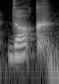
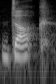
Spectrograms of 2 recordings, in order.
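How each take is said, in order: First: Duck in a Liverpool accent, slowed and drawn out; Scouse duck, final k scraped at the back of the throat. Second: Said in the usual way. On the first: Shown as a demonstration. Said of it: "they'd say duck". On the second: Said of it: "every time they do say".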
